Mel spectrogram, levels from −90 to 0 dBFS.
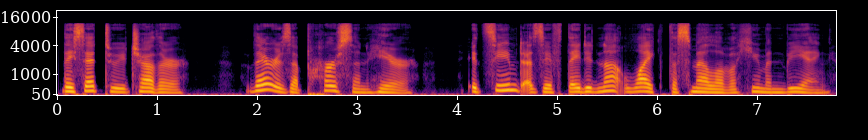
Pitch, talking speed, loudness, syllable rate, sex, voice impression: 170 Hz, 185 wpm, -19 LUFS, 4.6 syllables/s, female, very feminine, slightly middle-aged, slightly thin, tensed, slightly powerful, slightly dark, slightly soft, clear, slightly fluent, slightly raspy, slightly cool, intellectual, slightly refreshing, sincere, calm, slightly friendly, reassuring, unique, slightly elegant, slightly wild, sweet, lively, strict, slightly intense, slightly sharp, modest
